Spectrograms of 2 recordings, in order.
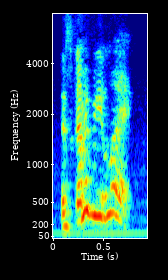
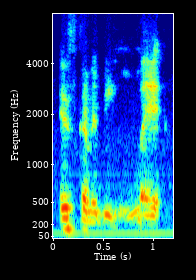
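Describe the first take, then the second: First: High, hyped-up squeal; excited. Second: Said in the usual way. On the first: Real, not acted. Hyping up her party.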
